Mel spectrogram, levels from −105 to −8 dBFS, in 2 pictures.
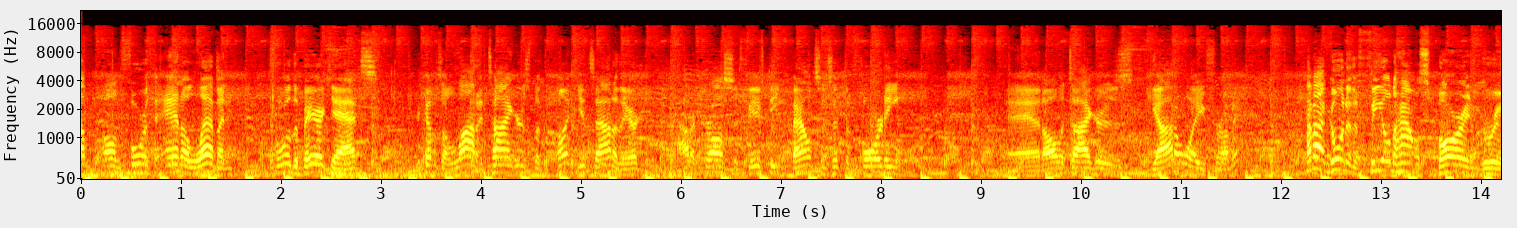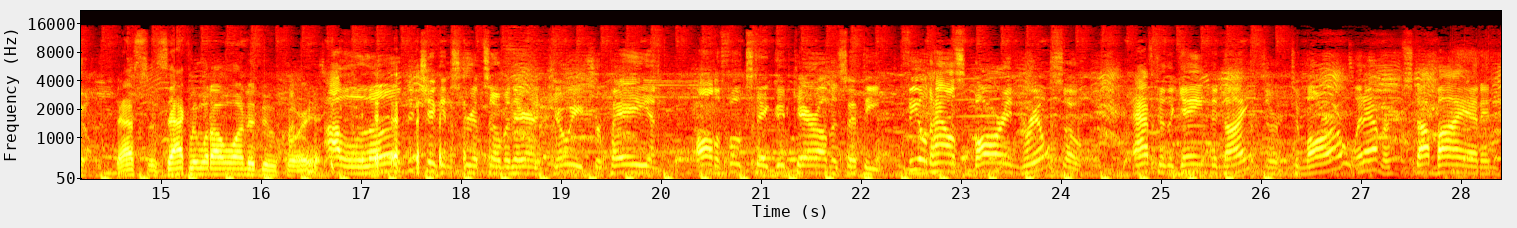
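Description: No technical faults can be heard anywhere in the clip. Nothing in the audio breaks up, drops out or changes character at any point.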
